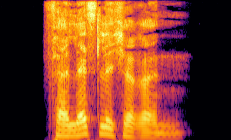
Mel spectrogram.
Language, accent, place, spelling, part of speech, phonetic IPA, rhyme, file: German, Germany, Berlin, verlässlicheren, adjective, [fɛɐ̯ˈlɛslɪçəʁən], -ɛslɪçəʁən, De-verlässlicheren.ogg
- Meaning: inflection of verlässlich: 1. strong genitive masculine/neuter singular comparative degree 2. weak/mixed genitive/dative all-gender singular comparative degree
